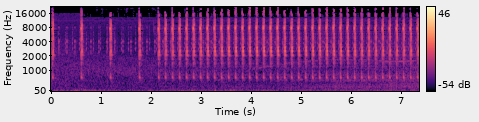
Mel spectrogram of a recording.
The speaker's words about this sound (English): And every direction in this intersection has clicking. And it's pretty easy to tell which clicking applies to where you are.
